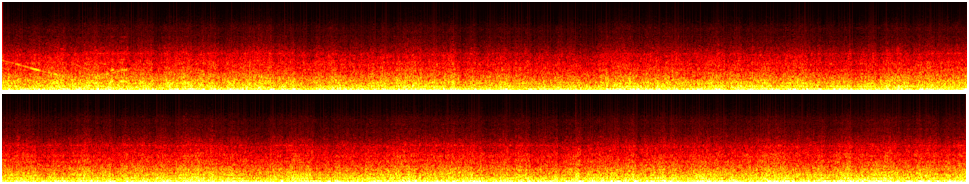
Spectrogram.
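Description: Steady engine and road drone of an emergency response vehicle driving at speed, heard from inside the cabin. A siren wail falls in pitch and stops within the first second.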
